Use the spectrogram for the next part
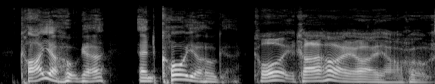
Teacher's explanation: you can pretty much use any vowel for the first syllable of Cuyahoga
